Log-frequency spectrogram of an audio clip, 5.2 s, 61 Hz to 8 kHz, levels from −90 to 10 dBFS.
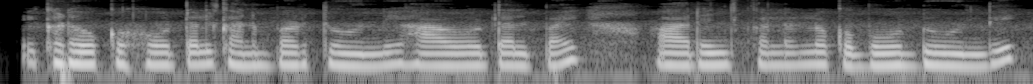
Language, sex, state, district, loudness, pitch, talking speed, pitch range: Telugu, female, Telangana, Mahabubabad, -15 LUFS, 185 Hz, 150 wpm, 180-195 Hz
